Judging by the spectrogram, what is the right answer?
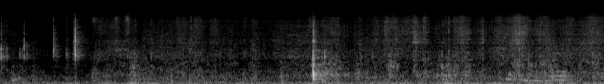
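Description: A few light clicks and knocks, with one sharp, louder knock about three seconds in.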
